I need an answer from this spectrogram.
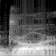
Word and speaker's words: drawer: Like I said, be careful because in British English, we don't pronounce the e at the end. We just say draw.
